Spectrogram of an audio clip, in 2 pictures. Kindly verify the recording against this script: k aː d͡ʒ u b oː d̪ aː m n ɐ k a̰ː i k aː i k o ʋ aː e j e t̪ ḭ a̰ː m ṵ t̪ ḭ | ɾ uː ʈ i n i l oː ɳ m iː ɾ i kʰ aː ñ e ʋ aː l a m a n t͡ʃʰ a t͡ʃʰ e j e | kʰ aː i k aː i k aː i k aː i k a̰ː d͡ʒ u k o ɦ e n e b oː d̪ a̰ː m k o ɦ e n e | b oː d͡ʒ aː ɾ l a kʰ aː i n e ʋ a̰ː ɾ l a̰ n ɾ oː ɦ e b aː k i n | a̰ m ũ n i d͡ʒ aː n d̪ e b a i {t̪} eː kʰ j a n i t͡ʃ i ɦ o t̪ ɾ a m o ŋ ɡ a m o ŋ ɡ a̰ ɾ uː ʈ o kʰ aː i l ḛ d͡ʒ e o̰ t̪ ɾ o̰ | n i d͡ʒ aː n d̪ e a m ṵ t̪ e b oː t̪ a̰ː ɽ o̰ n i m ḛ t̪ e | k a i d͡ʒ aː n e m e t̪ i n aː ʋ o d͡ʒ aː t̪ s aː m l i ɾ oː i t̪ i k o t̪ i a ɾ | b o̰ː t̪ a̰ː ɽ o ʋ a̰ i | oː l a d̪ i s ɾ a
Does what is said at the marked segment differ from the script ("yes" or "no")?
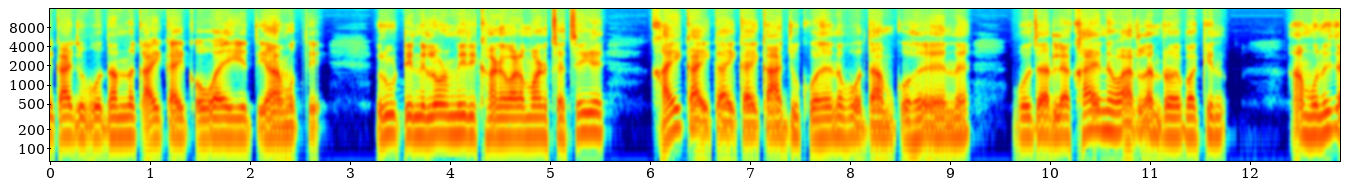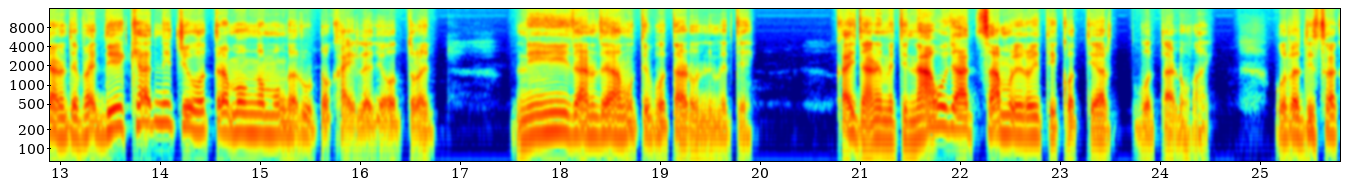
yes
